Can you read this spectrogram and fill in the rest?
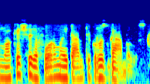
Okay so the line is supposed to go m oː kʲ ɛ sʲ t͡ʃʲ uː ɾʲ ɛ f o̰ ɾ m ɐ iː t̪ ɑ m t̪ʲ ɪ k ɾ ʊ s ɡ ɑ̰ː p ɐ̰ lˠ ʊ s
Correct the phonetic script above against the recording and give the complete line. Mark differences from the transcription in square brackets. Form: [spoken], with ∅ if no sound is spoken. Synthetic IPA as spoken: m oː kʲ ɛ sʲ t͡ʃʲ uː ɾʲ ɛ f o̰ ɾ m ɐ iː t̪ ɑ m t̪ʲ ɪ k ɾ ʊ s ɡ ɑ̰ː [b] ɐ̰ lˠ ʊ s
